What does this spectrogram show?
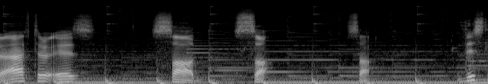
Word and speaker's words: ص: studied was Sheen and the letter after is sod so so this letter it's like in the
